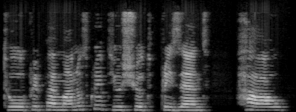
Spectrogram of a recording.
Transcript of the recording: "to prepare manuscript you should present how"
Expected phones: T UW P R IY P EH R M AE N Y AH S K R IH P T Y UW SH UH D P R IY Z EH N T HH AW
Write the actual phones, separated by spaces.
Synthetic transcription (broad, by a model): T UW P R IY P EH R M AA N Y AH S K R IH P T Y UW SH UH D P R IY Z EH N T HH AW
